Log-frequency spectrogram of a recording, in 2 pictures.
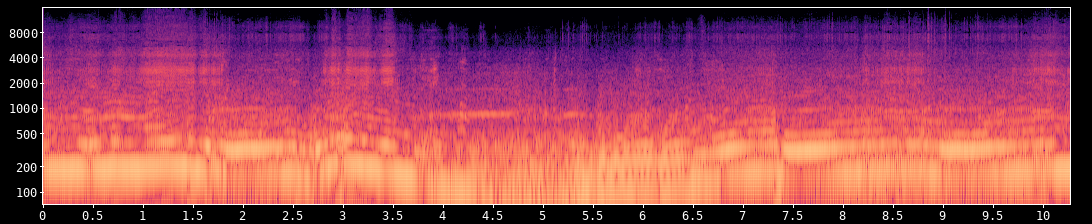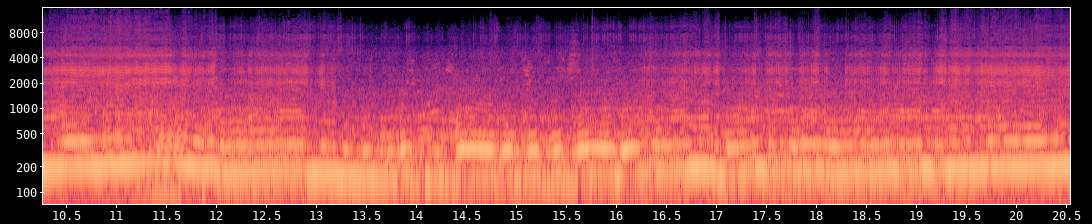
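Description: Lancia Beta Montecarlo's four-cylinder engine running hard, heard from inside the car: the revs fall steeply about four seconds in as the car slows, then climb again through several rises and drops in pitch as the driver accelerates and changes gear.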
